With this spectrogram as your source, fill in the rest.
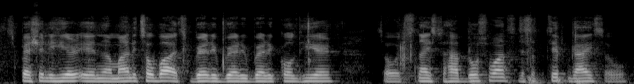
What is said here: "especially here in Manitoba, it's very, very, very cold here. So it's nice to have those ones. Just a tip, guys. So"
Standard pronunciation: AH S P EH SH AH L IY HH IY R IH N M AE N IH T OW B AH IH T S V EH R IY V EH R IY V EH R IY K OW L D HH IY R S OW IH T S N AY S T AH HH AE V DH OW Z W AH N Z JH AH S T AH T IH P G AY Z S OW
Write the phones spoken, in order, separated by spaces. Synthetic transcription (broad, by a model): S P EH SH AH L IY HH IY R IH N M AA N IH S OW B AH IH T S V EH R IY V EH R IY V EH R IY K OW L D HH IY R S OW IH T S N AY S T AH HH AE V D OW S W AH N S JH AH S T AH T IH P G AY S OW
